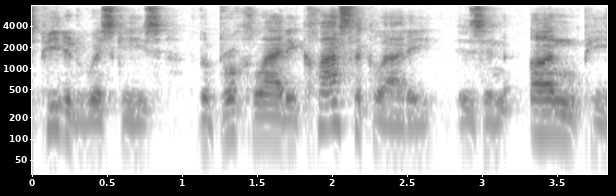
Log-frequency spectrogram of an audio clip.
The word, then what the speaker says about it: Bruichladdich: 108 109 breish Lish Brook latty but it is spelled breish lsh this is the brook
